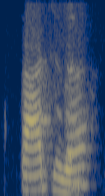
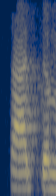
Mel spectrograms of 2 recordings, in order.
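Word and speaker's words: Sajdah: Sajda. – Huh? – Sajda. My first name is Sajda.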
